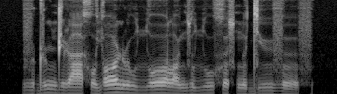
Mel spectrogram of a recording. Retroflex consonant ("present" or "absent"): present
